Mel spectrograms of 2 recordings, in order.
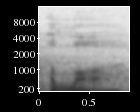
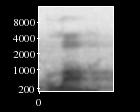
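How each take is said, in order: Both takes have the same delivery.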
